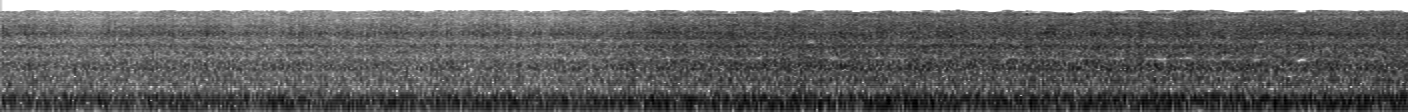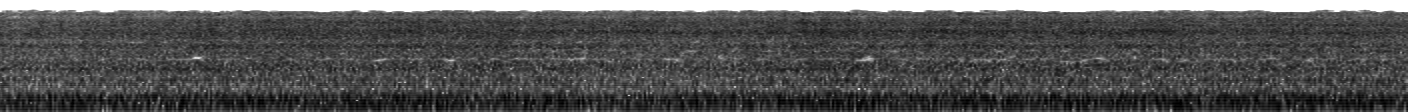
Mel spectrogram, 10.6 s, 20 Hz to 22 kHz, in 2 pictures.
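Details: BRS-8 multi-fuel pressurized camping stove burner at full output: steady, loud hissing roar, normal for this type.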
